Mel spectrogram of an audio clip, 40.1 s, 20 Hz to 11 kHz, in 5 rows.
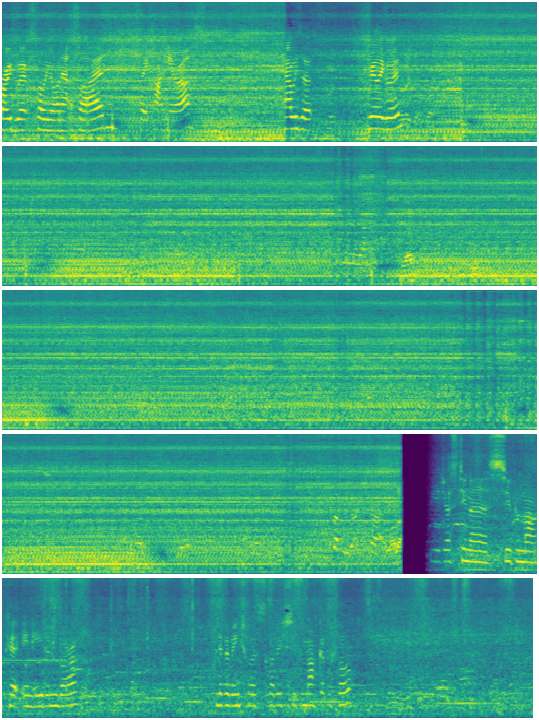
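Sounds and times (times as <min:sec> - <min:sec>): machinery engine droning: 0:00.0 - 0:30.1.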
